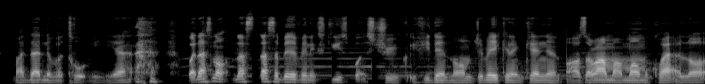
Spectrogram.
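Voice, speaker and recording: Over music in the background, a man with a British accent and a fairly low pitch talks at a very fast pace, with big swings in loudness. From Birmingham, England. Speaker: footballer vlogger. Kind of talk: casual vlog monologue. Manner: animated.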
